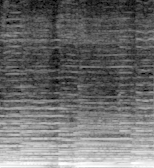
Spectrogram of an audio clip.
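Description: A small instrumental ensemble playing held chords that change together about once a second, as it follows a student conductor's beat.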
